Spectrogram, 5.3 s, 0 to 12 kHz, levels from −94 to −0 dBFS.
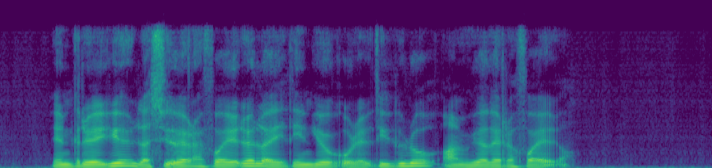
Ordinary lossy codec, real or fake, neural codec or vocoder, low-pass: Opus, 64 kbps; fake; autoencoder, 22.05 kHz, a latent of 192 numbers a frame, VITS, trained on many speakers; 9.9 kHz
